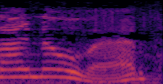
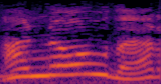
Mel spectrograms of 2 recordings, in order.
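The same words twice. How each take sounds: First: The second I know that dropped much softer, muttered; softer repeat. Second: The first I know that louder and higher, snapping; impatient. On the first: Record man repeats himself to the singer, soft and weary. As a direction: let the repeat fall away under your breath. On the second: Record man cuts off the chatty singer, impatient and loud. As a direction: cut her off loudly, irritated. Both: Acted.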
